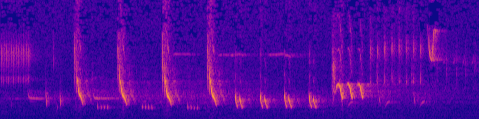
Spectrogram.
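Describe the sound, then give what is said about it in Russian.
A nightingale sings alone at night under moonlight, clear, with a run of rapid repeated whistling sweeps in steady rhythm, ending in a quick trill and a few higher notes. “И через минуту луна освещала детей и лошадей, крепко спавших под пение соловья.”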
